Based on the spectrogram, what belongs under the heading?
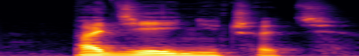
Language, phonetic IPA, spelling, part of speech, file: Belarusian, [paˈd͡zʲejnʲit͡ʂat͡sʲ], падзейнічаць, verb, Be-падзейнічаць.ogg
- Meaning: to act (perform an action or activity)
